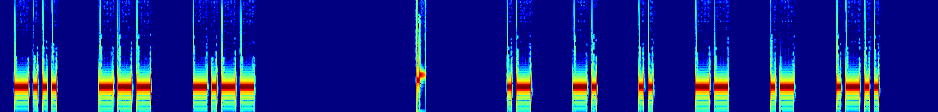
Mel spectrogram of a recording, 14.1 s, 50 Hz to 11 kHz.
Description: Morse code, heard as a keyed tone, about 17 wpm, spaced as for 10 wpm, 700 Hz. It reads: BOY ANIMAL
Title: 3x Character Spacing - Top 300 Words - 17wpm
